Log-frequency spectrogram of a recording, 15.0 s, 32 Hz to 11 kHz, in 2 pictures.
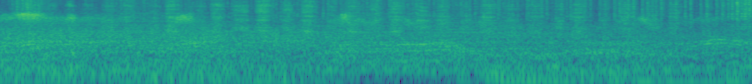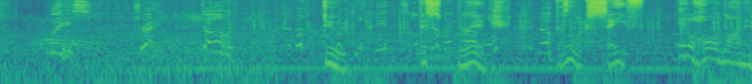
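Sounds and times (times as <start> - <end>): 
heavy truck engine rumbling as the vehicle slowly rolls forward: 0.0 - 15.0
laughter: 0.0 - 15.0
speech: 11.8 - 15.0.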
